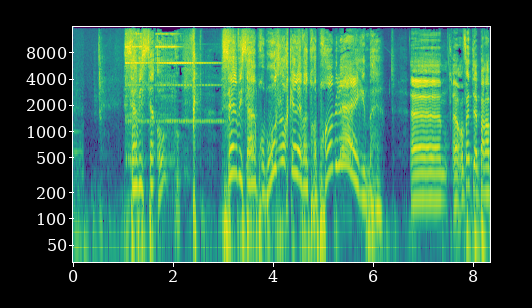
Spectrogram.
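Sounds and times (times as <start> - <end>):
telephone ringing: 1.0 - 3.8
speech: 1.3 - 2.4, 3.1 - 8.3.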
